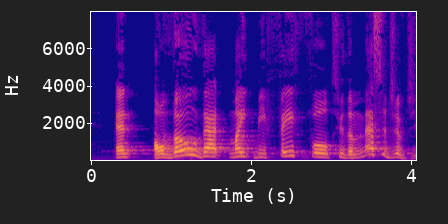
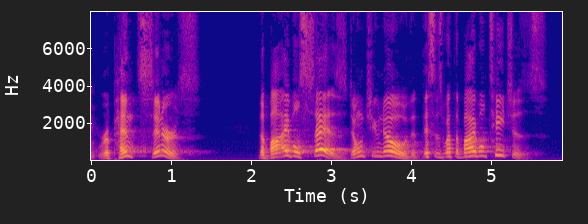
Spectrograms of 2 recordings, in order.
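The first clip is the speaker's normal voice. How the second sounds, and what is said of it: Preachy radio voice. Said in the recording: “You can hear my radio voice starting to come out from those programs I listened to as a child.”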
